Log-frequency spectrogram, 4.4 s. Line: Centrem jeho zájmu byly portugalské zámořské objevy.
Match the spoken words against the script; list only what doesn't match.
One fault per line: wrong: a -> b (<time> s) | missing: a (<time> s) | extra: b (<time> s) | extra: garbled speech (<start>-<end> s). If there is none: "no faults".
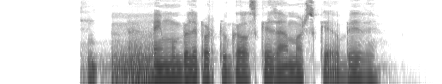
no faults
